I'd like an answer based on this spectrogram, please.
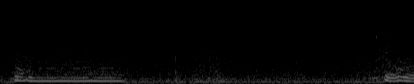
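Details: Sleeping pet cat snoring softly, one low, steady rasping breath lasting about a second, a quiet pause, then another breath beginning at the end, with background hiss.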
